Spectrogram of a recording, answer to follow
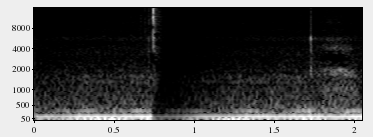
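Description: A steady low hum that cuts out for a moment just under a second in, right after a short click, then resumes.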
